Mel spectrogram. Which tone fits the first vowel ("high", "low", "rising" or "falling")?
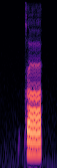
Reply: high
